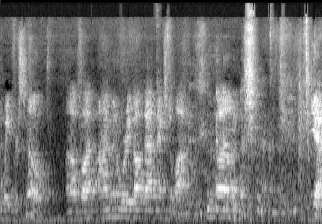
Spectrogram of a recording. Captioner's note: chuckles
